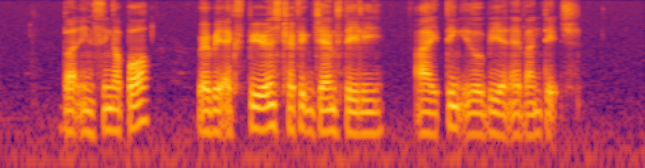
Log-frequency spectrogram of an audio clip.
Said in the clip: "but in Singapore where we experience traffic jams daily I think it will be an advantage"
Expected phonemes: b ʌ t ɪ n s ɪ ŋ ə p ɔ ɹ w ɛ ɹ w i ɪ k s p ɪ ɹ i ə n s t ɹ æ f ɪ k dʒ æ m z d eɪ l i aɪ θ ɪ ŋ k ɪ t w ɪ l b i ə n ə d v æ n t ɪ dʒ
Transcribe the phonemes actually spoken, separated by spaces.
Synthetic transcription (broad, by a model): b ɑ t ɪ n s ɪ ŋ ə p ɔ w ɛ w i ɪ k s p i ɹ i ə n s t ɹ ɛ f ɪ k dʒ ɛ m s d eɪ l i aɪ t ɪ ŋ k ɪ t w ɪ l b i ə n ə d v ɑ n t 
